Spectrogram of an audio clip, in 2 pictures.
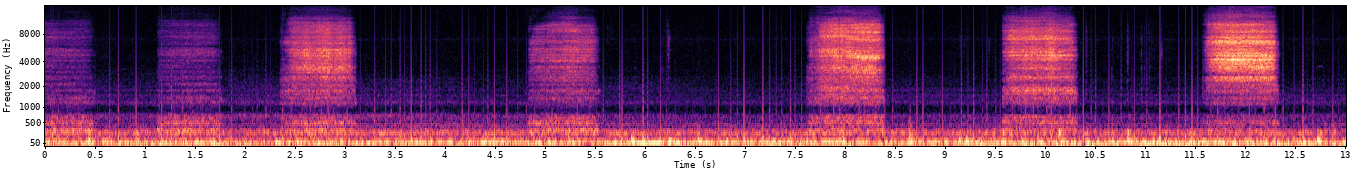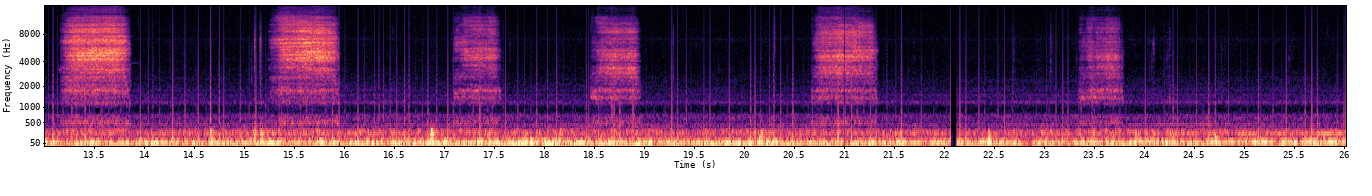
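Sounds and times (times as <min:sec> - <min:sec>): owl nestlings hissing: 0:00.0 - 0:00.5, 0:01.1 - 0:01.8, 0:02.4 - 0:03.1, 0:04.8 - 0:05.6, 0:07.6 - 0:08.4, 0:09.6 - 0:10.4, 0:11.6 - 0:12.4, 0:13.2 - 0:13.9, 0:15.3 - 0:16.0, 0:17.1 - 0:17.6, 0:18.5 - 0:19.0, 0:20.7 - 0:21.4, 0:23.4 - 0:23.8.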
